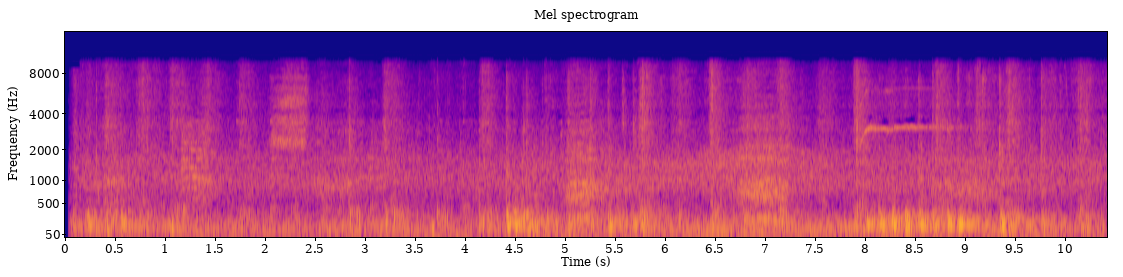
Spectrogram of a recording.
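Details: Arabian stallion Enaaq Al Thaqeb SE, filmed in 2021, moving with dull low thudding hoofbeats in an uneven, quick rhythm over a steady background rumble. Occasional human voices are heard, with a thin whistled tone late on.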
